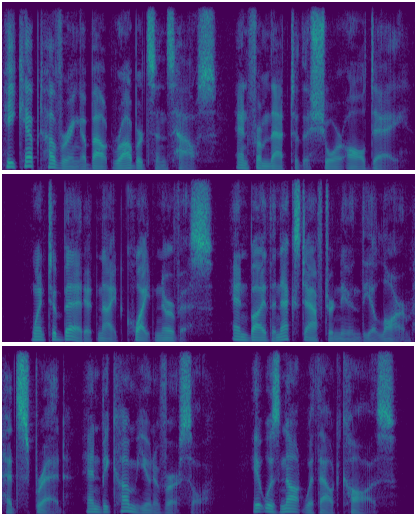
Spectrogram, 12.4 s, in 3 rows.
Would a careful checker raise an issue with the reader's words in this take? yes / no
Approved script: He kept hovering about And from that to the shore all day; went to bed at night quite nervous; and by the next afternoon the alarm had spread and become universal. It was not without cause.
yes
